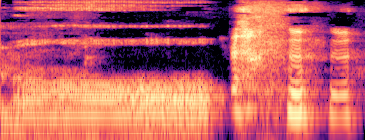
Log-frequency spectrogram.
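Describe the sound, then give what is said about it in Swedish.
A voice imitates a giant sandworm: a long, low, rumbling groan held for about a second, then a few rough, breathy roaring bursts, fairly loud. “Tänk på The Dune, den här stora sandmasken som kommer fram.”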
